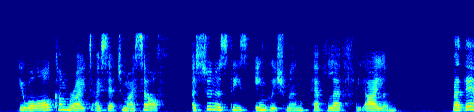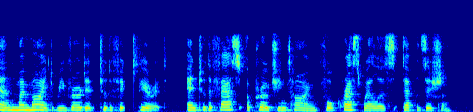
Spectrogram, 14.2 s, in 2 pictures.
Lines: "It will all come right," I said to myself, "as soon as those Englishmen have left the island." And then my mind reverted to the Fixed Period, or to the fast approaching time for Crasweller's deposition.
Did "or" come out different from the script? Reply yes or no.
yes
